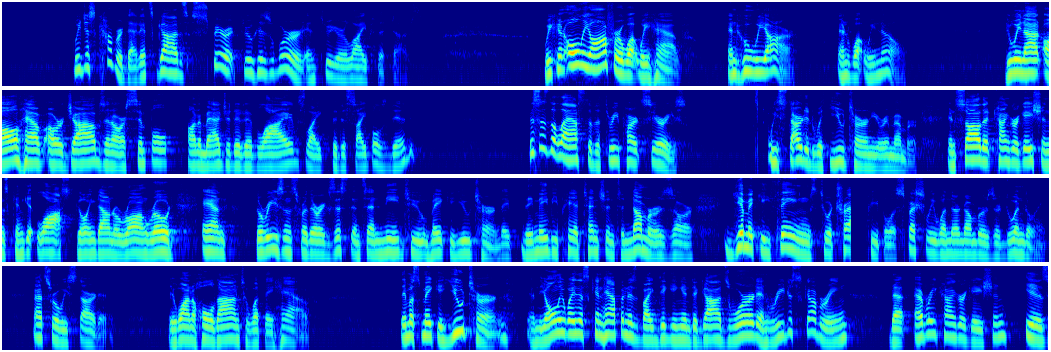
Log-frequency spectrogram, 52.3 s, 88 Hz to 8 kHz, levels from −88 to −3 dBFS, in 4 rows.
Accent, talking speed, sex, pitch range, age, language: American, 160 wpm, male, 135-175 Hz, 50-69, English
